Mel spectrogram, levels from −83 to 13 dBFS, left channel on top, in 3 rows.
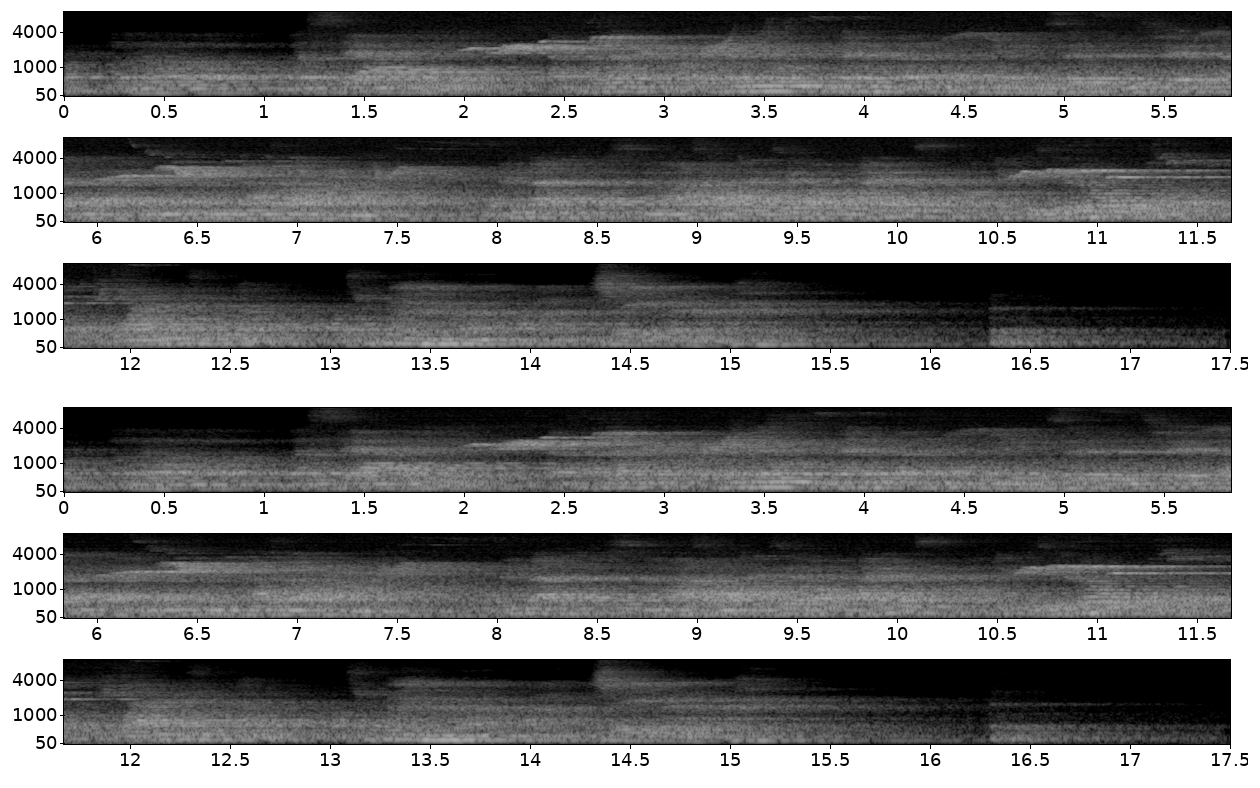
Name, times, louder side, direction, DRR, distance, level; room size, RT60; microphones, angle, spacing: voice 1, 0.2-2.1 2.4-7.4 7.9-12.7 13.0-13.5 13.9-14.0, left 1 dB, 20° left, -14 dB, 1.3 m, -28 dB
sound 1, 1.2-12.1, left 1 dB, 90° left, 0.6 m, -35 dB
voice 2, 13.3-15.2, equal, 15° right, -11 dB, 0.4 m, -32 dB
4.2 x 2.2 x 2.6 m, 2.8 s
head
